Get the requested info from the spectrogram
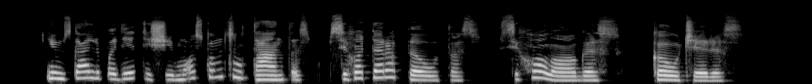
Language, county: Lithuanian, Klaipėda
